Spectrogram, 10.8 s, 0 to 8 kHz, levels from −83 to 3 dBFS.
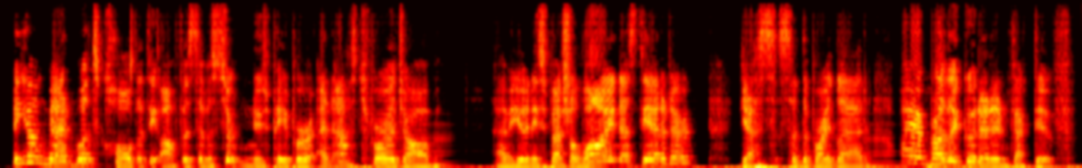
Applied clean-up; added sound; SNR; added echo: neural mask model DeepFilterNet 3.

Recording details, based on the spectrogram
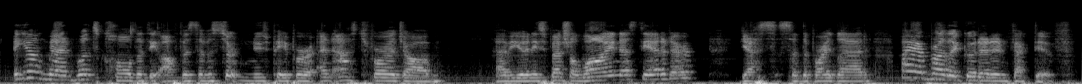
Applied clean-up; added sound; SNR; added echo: neural separator model SepFormer DNS4.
